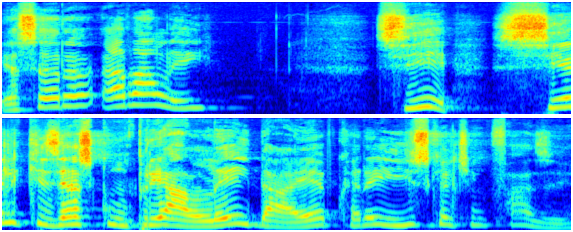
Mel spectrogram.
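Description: Animated in tone, a man with a Brazilian accent talks at a fairly quick pace with an extremely high pitch, lively intonation, and big swings in loudness. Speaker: preacher. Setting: church. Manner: fervent, with repeated fillers and emphatic repetition.

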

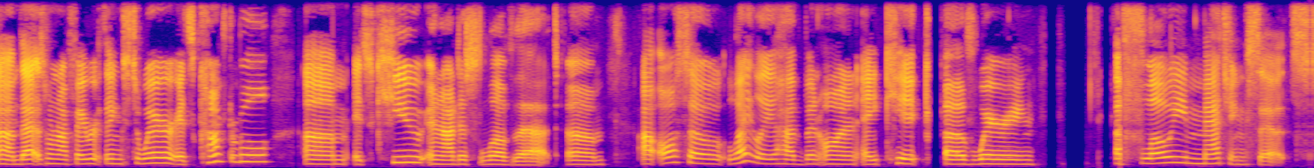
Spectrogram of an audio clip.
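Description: In a Southern US accent, a woman talks in a fairly high voice at a fairly slow pace with ordinary pitch variation. The sound is dry and close, with no echo. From US South, Arkansas. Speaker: teacher. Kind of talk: casual chat.

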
